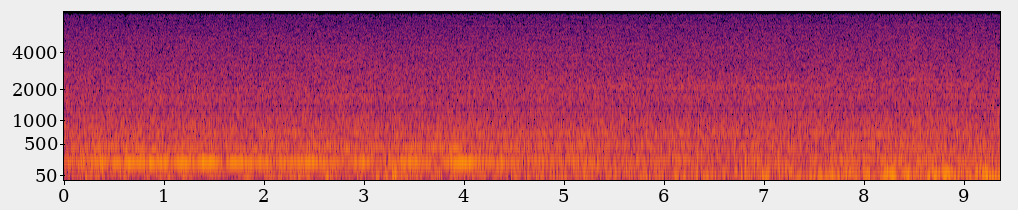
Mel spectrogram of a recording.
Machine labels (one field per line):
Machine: fan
